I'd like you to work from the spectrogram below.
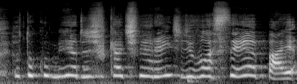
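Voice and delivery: voz chorosa e alta, quase soluçando; crying. Retold or imitated. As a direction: fala chorando com medo. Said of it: "e chorando". (filha chorando ao telefone para o pai)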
